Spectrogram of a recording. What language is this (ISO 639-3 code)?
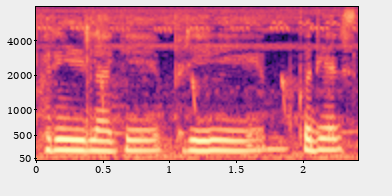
ori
